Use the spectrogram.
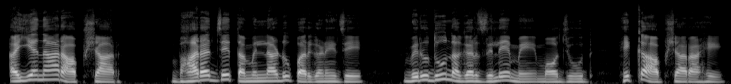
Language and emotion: Sindhi, neutral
